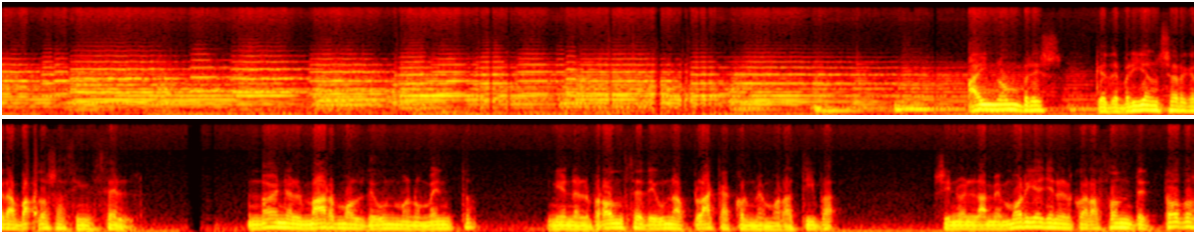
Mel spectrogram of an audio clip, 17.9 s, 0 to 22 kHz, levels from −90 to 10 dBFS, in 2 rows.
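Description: From 2.95 to 5.31 s and again from 9.12 to 10.91 s, repeated packet loss (robotic sound) makes the audio choppy, with pieces missing. Many brief holes, up to about 100 ms, are patched by extending the previous sound. Unlike a single dropout, the gaps keep recurring.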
